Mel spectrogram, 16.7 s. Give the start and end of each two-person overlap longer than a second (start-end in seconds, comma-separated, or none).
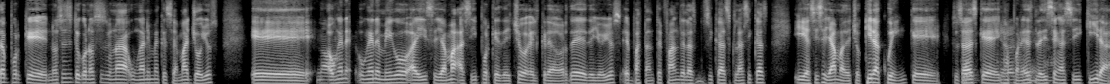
14.4-15.9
